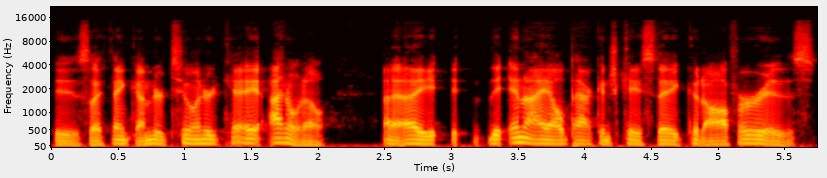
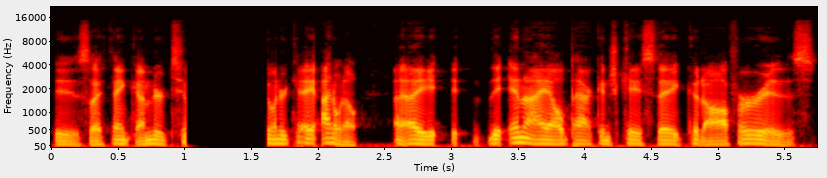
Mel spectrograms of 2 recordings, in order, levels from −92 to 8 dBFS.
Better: first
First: none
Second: audio freezing; at 1 s for 0.5 s

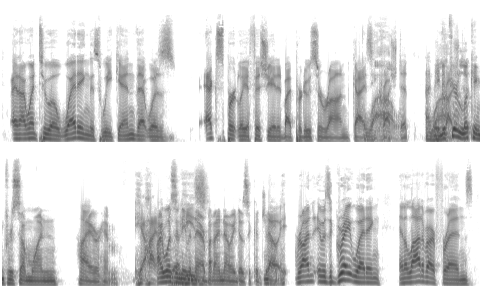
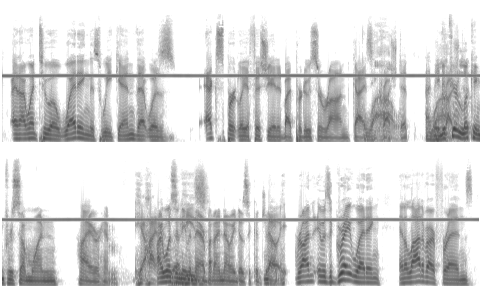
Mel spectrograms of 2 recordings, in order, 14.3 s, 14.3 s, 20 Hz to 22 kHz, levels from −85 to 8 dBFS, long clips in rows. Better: first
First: none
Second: high-pitched whine; loud; throughout; 2.5 kHz, 5 dB below the speech

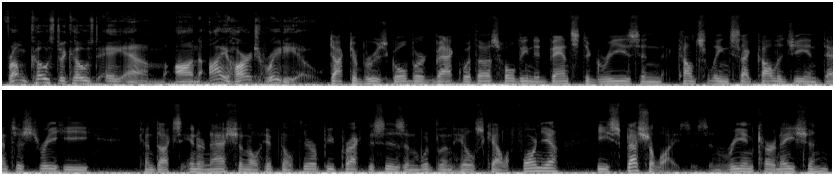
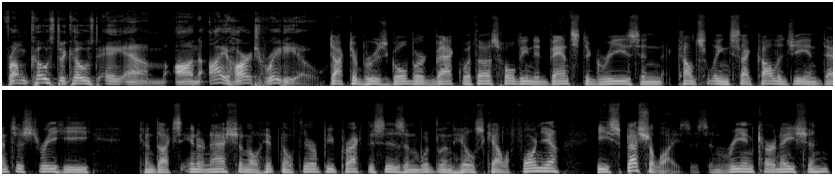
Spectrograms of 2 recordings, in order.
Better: second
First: low rumble; noticeable; throughout; 20 dB below the speech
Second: none

